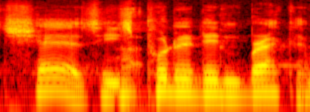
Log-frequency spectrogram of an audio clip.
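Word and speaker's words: Syaz: Y A Z but it's S YZ it's pronounced shez it's pronounced shez he's put it in brackets.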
